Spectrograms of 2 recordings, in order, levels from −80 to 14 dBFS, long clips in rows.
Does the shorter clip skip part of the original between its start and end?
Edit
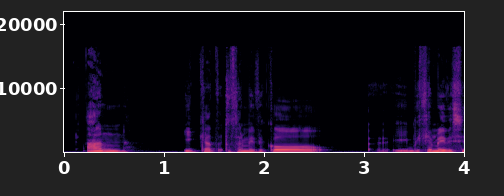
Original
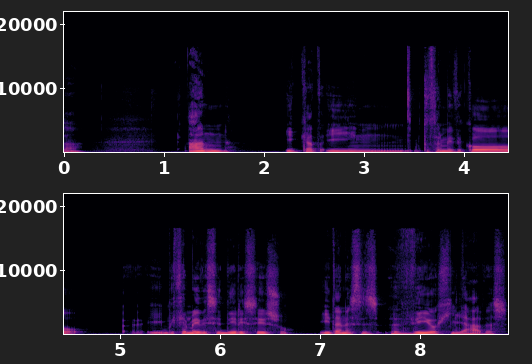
yes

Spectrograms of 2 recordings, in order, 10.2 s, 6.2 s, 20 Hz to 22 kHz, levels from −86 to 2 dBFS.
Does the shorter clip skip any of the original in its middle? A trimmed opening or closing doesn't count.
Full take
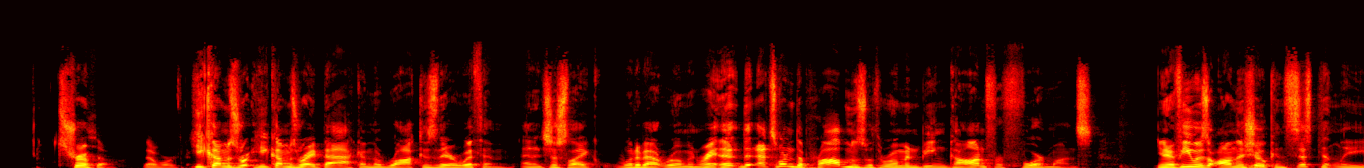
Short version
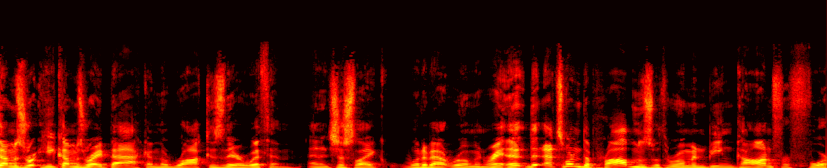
no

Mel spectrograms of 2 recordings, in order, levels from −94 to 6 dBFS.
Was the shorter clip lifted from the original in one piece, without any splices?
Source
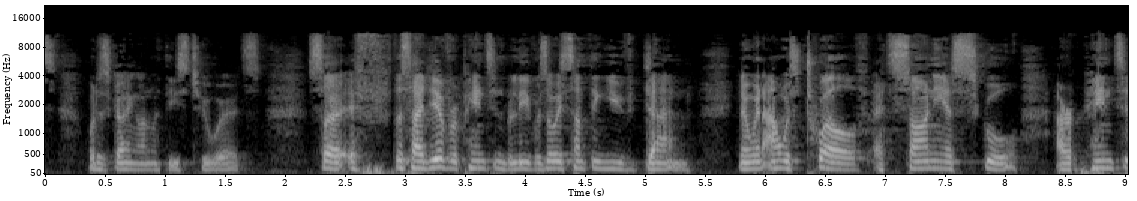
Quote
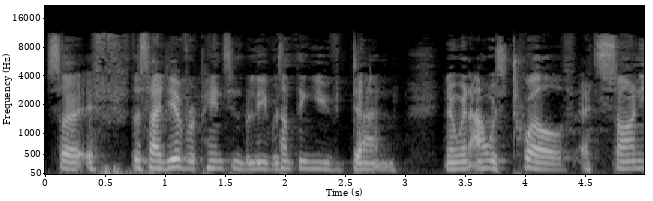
no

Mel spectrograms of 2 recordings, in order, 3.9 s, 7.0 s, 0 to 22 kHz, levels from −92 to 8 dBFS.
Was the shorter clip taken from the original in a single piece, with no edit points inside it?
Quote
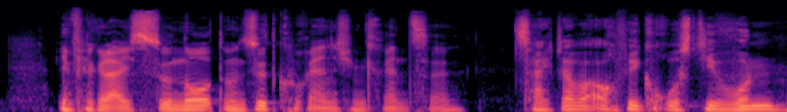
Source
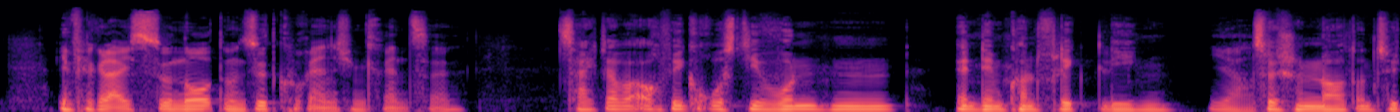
no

